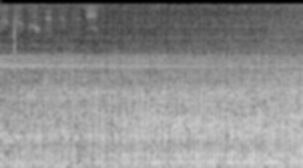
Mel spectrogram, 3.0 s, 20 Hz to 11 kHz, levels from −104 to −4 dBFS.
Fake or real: fake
